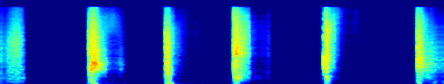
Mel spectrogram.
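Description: Electronic clap and snare one-shot samples previewed one after another: four short, sharp hits under a second apart, with silence between.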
